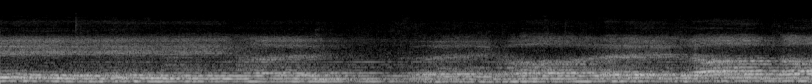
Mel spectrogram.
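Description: Orthodox liturgical chant sung by a church choir in slow sustained phrases over a steady low held note, with a brief softening about halfway through.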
